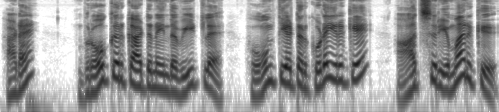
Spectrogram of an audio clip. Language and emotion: Tamil, surprised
